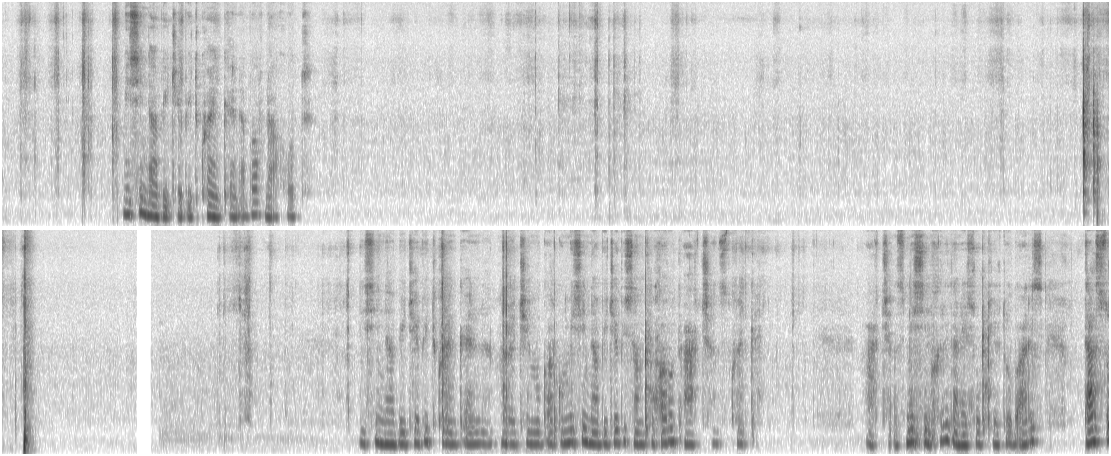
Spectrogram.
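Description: Cards shuffle and flick softly between hands.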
